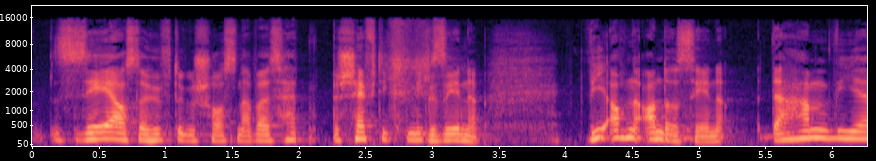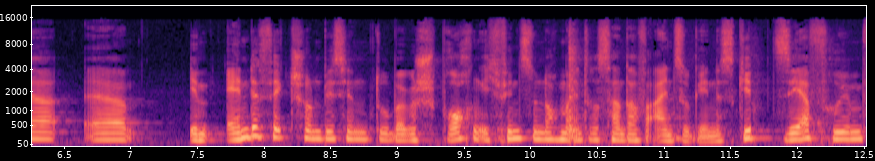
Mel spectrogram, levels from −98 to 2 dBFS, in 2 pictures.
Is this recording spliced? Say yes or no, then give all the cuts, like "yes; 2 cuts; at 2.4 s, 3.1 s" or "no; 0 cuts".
yes; 2 cuts; at 3.0 s, 4.0 s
